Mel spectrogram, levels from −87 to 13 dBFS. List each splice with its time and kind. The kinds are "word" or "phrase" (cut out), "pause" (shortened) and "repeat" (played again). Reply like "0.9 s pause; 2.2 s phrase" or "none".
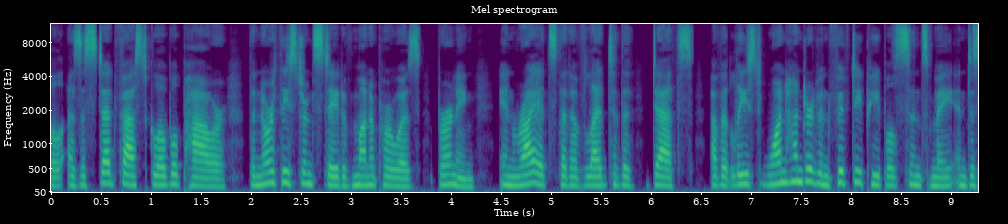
none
